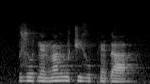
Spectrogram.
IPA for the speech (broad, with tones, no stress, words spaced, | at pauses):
zu˧ ɗɛ̃˨ŋã˦ ɣu˦t͡ʃi˦˨ɣu˧kɛ̃˨ ɗa˨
